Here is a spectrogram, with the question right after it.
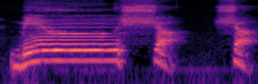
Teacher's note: So here, whilst the ghunna is going on, min, this bit here, min, our tongue, we should be going close to the makhrij of the letter sheen. And remember, sheen comes from the middle of the tongue.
